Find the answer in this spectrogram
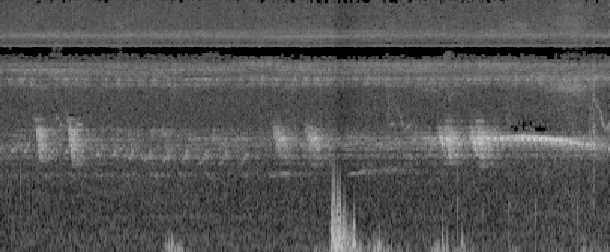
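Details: A White-throated Kingbird gives thin, high chipping notes in pairs, ending in a longer sputtering twitter, over low thumps and wind rumble, at Pouso Alegre in the Pantanal, Brazil.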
